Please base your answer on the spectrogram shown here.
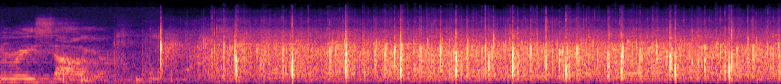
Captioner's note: audience applauding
